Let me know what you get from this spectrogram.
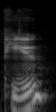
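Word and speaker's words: Pugh: that is is florence pew i i really liked her is that how you pronounce her last name yeah sorry i've said poe all this time po yeah q oh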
